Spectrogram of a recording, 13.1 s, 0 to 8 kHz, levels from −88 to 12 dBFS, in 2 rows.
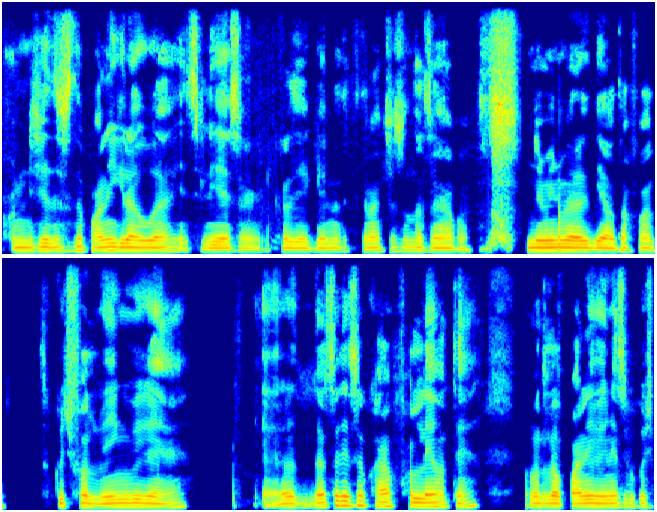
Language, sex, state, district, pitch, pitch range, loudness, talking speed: Hindi, male, Bihar, Supaul, 110 Hz, 105-115 Hz, -18 LUFS, 215 wpm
